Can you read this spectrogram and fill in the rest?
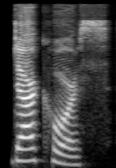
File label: "dark horse", inglés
